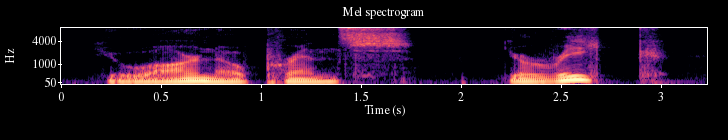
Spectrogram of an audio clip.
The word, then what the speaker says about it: Reek: You're Reek. Just Reek. It rhymes with freak.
